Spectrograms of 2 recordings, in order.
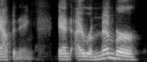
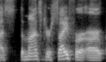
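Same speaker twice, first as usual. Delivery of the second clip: normal talking voice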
